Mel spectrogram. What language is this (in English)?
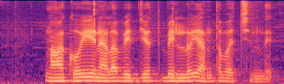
Telugu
